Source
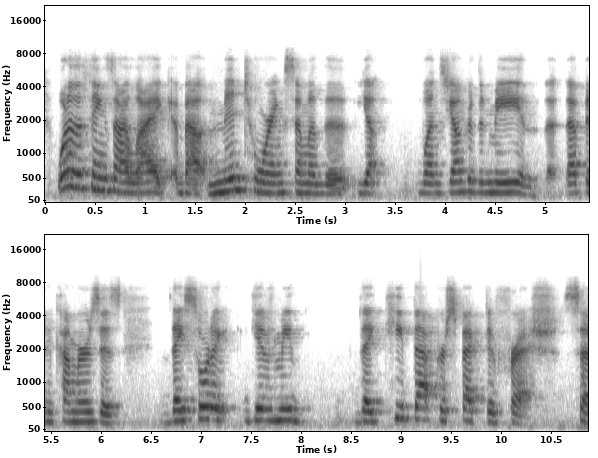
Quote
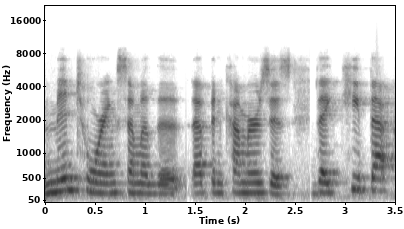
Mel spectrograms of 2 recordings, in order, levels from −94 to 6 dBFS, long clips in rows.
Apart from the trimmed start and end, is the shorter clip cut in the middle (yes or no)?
yes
